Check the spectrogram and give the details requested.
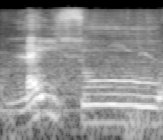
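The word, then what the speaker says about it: ليسوا: Et ils ne sont pas laïsou, avec un alif qui ne se prononce pas.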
